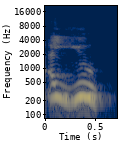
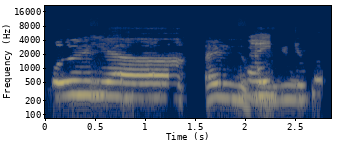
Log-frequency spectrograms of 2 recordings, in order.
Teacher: अय्यो नहीं पढ़ना है, मजहूल हो जाएगा, अय्यू पढ़ना है, अय्यू, है ना।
